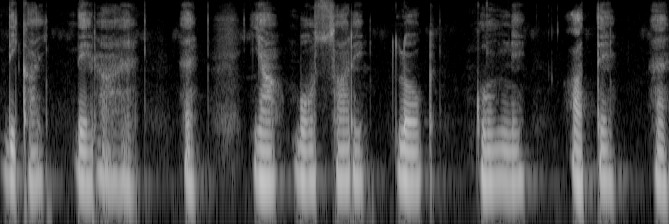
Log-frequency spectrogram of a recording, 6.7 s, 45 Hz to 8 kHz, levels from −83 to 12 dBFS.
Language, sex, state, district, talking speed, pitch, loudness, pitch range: Hindi, male, Rajasthan, Jaipur, 100 wpm, 125 Hz, -22 LUFS, 120-125 Hz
